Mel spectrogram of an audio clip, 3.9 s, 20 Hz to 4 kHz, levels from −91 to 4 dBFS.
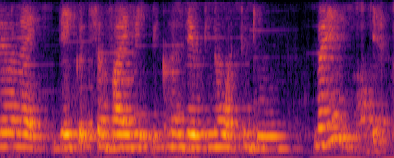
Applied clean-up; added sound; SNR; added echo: neural separator model SepFormer DNS4.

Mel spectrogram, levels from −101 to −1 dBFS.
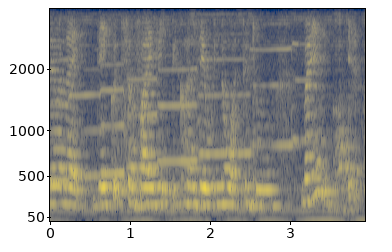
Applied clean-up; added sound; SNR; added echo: none; Wind instrument, woodwind instrument; 11 dB; reverberation time 0.7 s.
